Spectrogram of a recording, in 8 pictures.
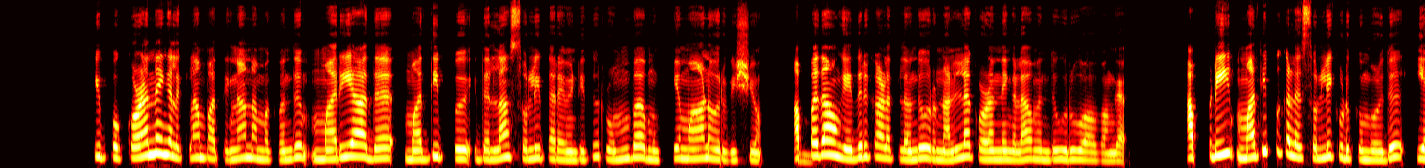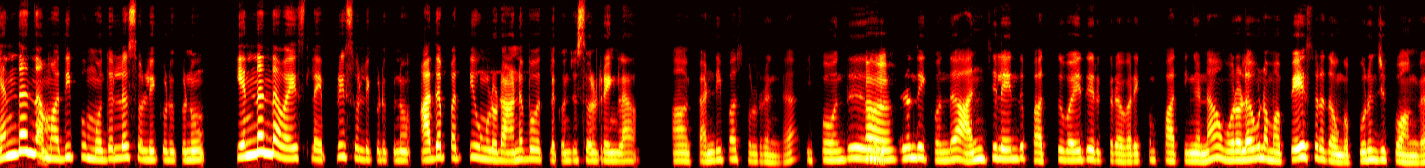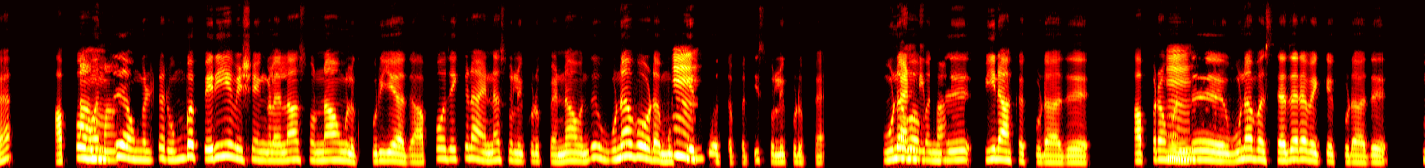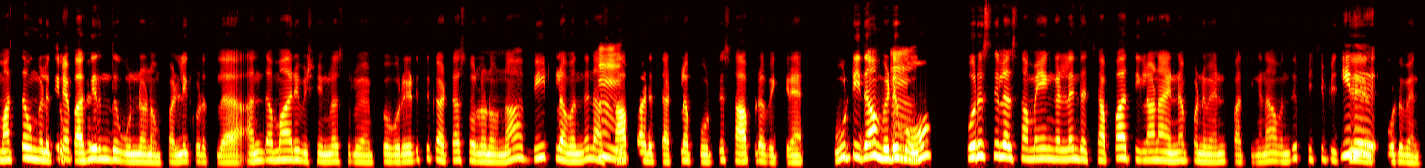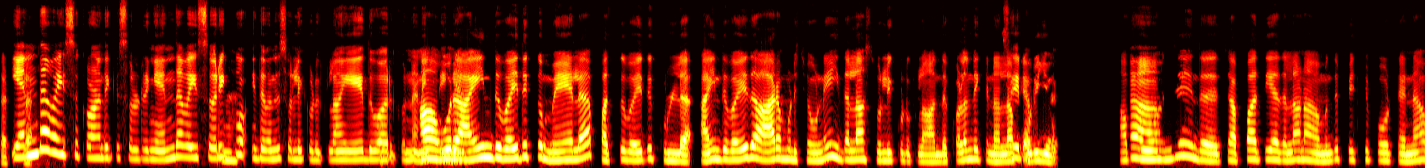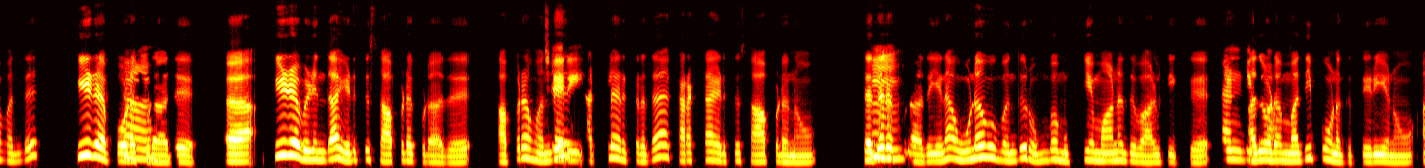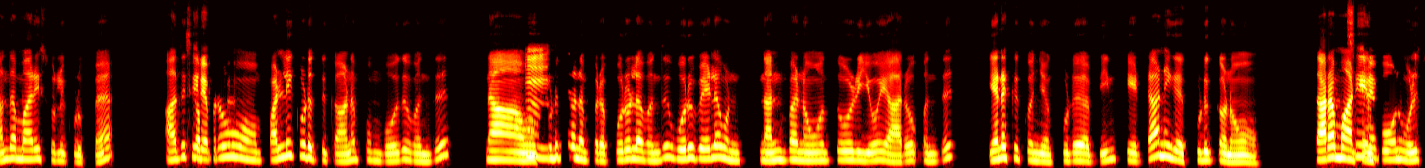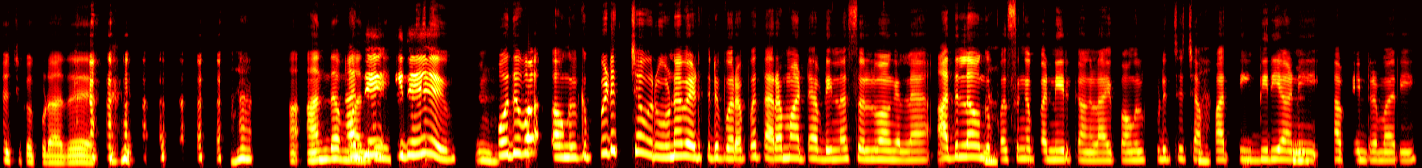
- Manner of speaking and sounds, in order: other background noise; laugh; chuckle
- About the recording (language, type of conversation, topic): Tamil, podcast, பிள்ளைகளுக்கு முதலில் எந்த மதிப்புகளை கற்றுக்கொடுக்க வேண்டும்?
